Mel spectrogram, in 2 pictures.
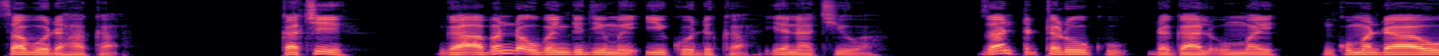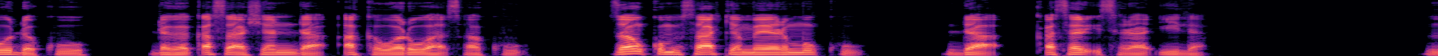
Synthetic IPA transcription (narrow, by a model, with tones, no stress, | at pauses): sɐ˦boː˨da˨ɦa˦ka̰˨ | ka˨t͡ʃeː˦˨ | ɡaː˨ʔa˨bɪ˦nda˨ʔʊ˨bɐ˦ŋɡʲɪ˦d͡ʒiː˨ma˨jʔiː˦kʷoː˨dʊ˦ka˨jɐ˦naː˨t͡ʃeː˦˨waː˨ | zɐ˦˨ntɐ˨tːɐ˦ɽoː˦kʷu˨dɐ˨ɡa˨ʔa˨lʔʊ˨mːa˦jʔɪ˦ŋkʷʊ˦ma˦daː˦woː˦da˨kʷu˦ | dɐ˨ɡa˨kʼɐ˦saː˨ʃɛ˦nda˨ʔa˦ka˨wɐ˦rwaː˨sʼaː˦kʷu˦ | zɐ˦˨ŋkʷʊ˦ma˦saː˦kʲe˨mɐ˦jɐ˦rmʊ˦kʷu˨ | da˨kʼɐ˦sɐ˦rʔɪ˨sɾaː˦ʔiː˦la˨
